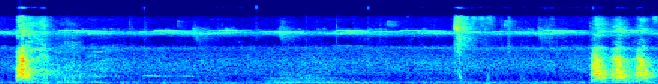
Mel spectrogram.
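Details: Great Pyrenees livestock guardian dog at Pygmy Harbor Farm in Knoxville, Tennessee, guarding Pygmy goats against owls. One sharp bark opens, then silence, then a quick burst of three or four barks near the end, over a steady high insect chorus.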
